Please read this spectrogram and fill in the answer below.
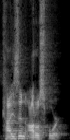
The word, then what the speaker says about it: Kaizen Autosport: I am here with Peter Heffring, and Peter is the owns Kaizen Autosport.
